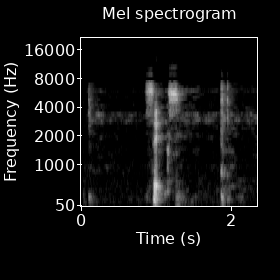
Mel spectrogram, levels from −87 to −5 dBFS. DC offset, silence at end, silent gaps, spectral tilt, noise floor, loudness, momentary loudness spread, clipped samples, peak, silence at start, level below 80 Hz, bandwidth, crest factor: under 0.1%; 0.35 s; none; -1.5 dB/octave; -68 dBFS; -24 LUFS; 22 LU; under 0.1%; -6 dBFS; 0.1 s; -74 dBFS; 11 kHz; 26 dB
